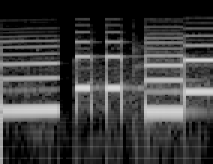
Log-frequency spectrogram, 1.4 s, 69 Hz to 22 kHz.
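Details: Synchronized cardioversion demonstration for adult tachyarrhythmia with a pulse, 200 joules selected: steady tone, paired beeps, then rising sustained tone as the defibrillator charges and signals ready.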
